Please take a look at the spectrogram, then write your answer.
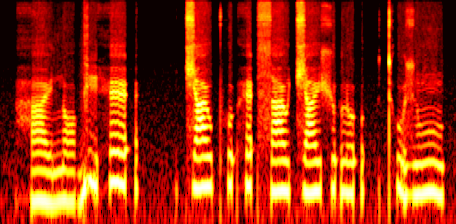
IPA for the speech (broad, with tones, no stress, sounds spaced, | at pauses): h a˨ ɪ̯ n ɔ˨ ɡ ḭ˦˨ h ɛ˦ ʔ | t͡ɕ a˦ ʊ̯ pʰ ʊ˦ ʔ h ɛ˦ ʔ s a˦ ʊ̯ t͡ɕ a˦ ɪ̯ ʃ ʊ˦ ʔ l ʊ˦ ʔ | tʰ ṵ˦˨ z ũ˦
